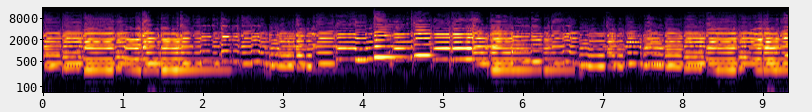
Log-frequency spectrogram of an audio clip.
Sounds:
Musical instrument, Music, Violin

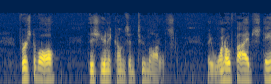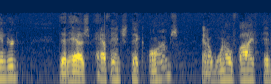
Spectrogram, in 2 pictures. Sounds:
Speech

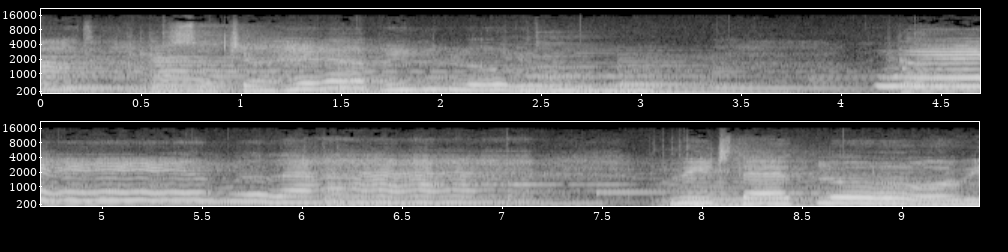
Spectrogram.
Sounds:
Music

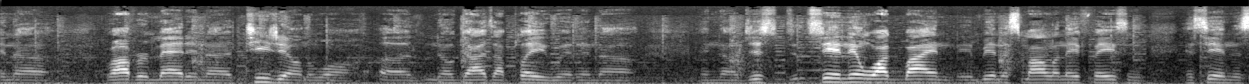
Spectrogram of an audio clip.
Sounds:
Speech, Music

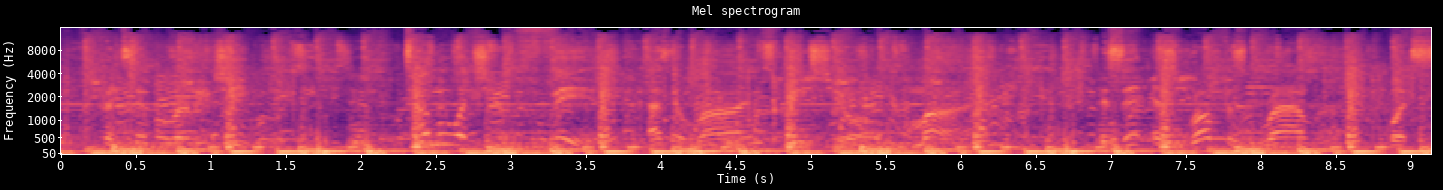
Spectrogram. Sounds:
Speech, Music

